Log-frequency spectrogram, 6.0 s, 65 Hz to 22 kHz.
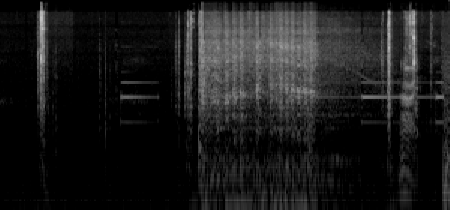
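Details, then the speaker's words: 1996 Ford Explorer that sat two years, fresh battery, very bad old gas: warning chimes, starter cranking with a brief catch that dies; it fired and ran a second then shut off, owner doubts the fuel pump. "the first thing I think could be here the fuel pump is bad but we saw it start right up and it ran for a second and then shut off so that's usually not a fuel pump thing"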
